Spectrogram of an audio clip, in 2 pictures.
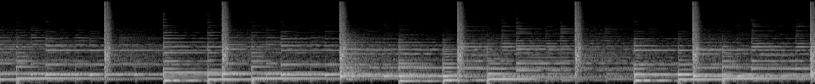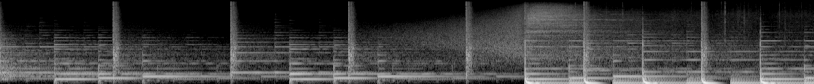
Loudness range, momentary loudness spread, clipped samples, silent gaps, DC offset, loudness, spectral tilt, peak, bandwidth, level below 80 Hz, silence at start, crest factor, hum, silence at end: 7 LU; 12 LU; under 0.1%; none; under 0.1%; -21 LUFS; -5.5 dB/octave; 0 dBFS; over 20 kHz; -24 dBFS; 0 s; 20 dB; none; 0 s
